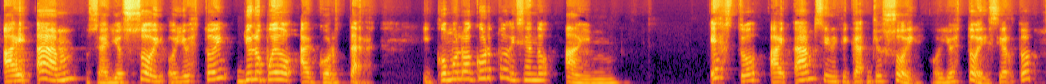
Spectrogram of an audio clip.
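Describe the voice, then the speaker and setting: A woman's voice: a little high, very animated, a little slow, pushed and bright. A woman teaching English grammar in a recorded lesson, explaining step by step with patient checks.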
